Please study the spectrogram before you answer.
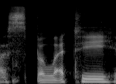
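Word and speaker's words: Spalletti: cry this weekend uh spaletti uh say it rhymes with spaghetti but it sounds spaghetti but right all right translation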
